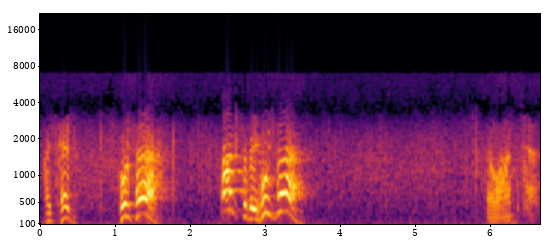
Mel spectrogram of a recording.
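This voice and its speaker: A man tells a nightmare in the first person in an old radio horror play. His voice is bright and swings widely, leaping up in pitch when fear takes over. The broadcast sounds dull, with a light hiss. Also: wildly swooping pitch, slow pace. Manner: frantic, haunted first-person telling, sudden climbs in pitch. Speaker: narrator and lead in a radio drama. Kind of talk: 1930s radio horror acting.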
